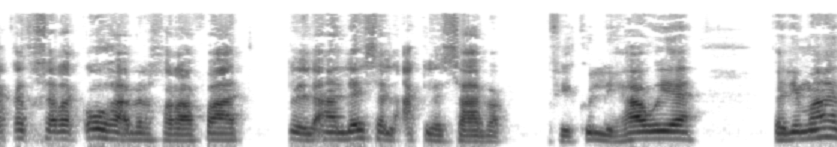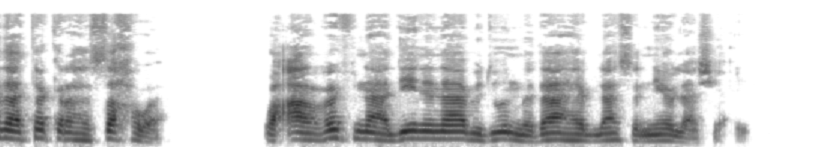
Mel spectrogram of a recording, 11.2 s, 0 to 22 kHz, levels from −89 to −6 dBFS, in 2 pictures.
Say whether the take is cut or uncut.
cut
